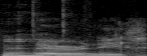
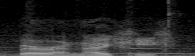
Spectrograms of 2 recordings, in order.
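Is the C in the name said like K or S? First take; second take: S; K. First: The C is said as an S sound. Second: The C is said as a K sound. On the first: This is the modern way. "But nowadays ... say Berenice instead" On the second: This is the ancient Greek way. "Greeks would have said uh, ... C was a K sound back then"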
